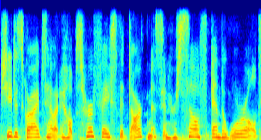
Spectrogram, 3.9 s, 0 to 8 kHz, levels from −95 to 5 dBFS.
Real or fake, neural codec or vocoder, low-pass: fake; codec, 24 kHz, 3 kbps, HILCodec; 7.2 kHz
